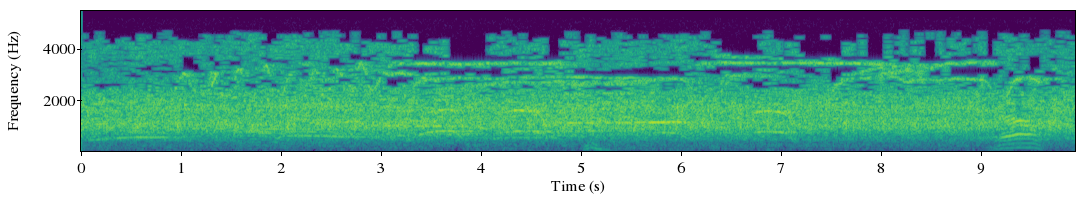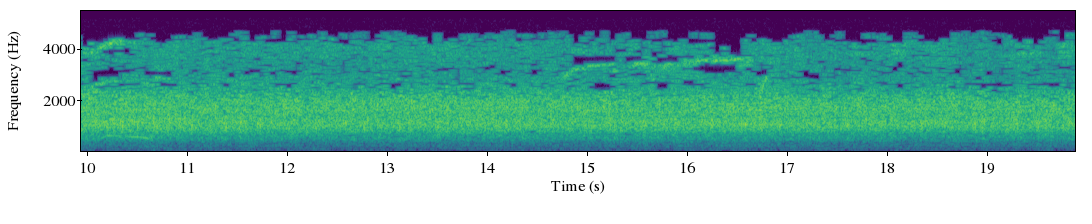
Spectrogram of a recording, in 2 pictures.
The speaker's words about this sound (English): And you've heard this story so often, that's what the applause is about. I'm still alive and well, and that's why they're applauding me.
